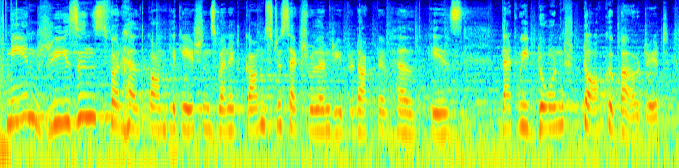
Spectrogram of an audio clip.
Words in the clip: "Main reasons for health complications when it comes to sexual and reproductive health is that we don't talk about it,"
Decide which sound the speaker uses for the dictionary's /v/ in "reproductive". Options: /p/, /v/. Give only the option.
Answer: /v/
